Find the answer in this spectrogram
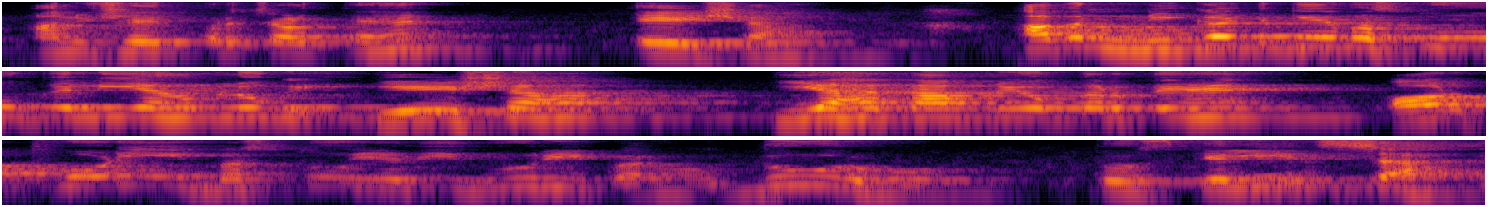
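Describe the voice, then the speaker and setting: A male Sanskrit teacher giving a slow classroom lesson, repeating each word and its meaning and putting questions to the class. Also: very high voice, sharp tone. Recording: echoey room with long reverb.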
